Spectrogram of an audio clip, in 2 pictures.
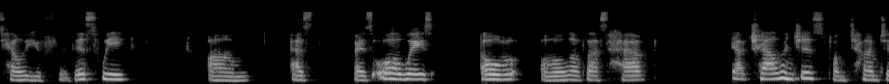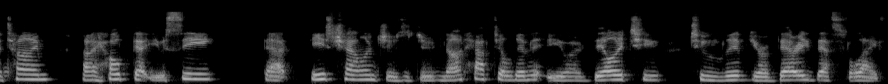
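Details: Aphasia with apraxia of speech and dysarthria in an adult woman after a stroke, with word-finding errors, repetitions and self-corrections.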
